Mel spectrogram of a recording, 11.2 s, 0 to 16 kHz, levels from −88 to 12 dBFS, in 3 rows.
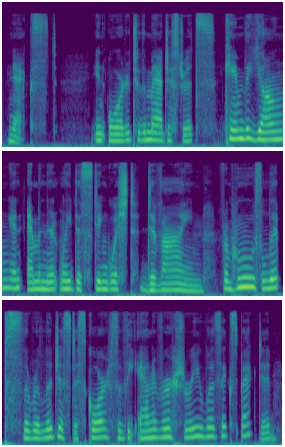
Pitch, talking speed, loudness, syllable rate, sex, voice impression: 190 Hz, 130 wpm, -17 LUFS, 4.6 syllables/s, female, feminine, very adult-like, slightly soft, calm, elegant, slightly sweet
